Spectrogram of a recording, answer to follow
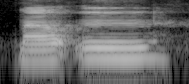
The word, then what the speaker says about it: mountain: So for both of those words, mountain, button, what I do there is a stopped T. So I don't leave it out.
